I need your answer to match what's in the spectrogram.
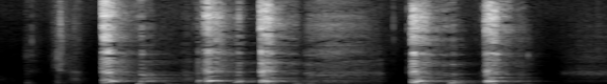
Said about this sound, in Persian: چند وقت از تو چاره این سرفه ای؟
